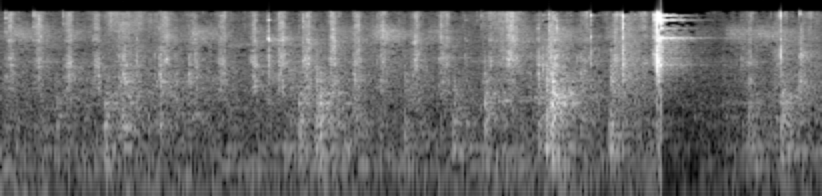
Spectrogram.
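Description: A drill bit slides and rattles into a drill chuck.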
